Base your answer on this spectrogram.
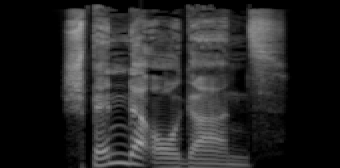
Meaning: genitive singular of Spenderorgan
- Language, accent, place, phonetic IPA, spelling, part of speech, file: German, Germany, Berlin, [ˈʃpɛndɐʔɔʁˌɡaːns], Spenderorgans, noun, De-Spenderorgans.ogg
